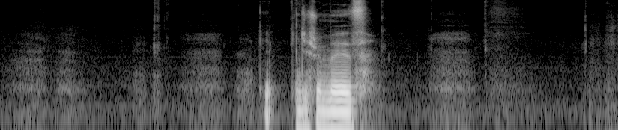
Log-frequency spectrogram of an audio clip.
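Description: A knife blade scrapes softly against icing.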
